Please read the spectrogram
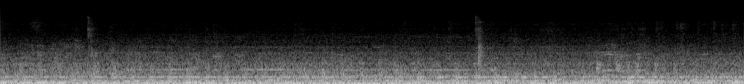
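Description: Utsunomiya Light Line tram heard from inside the car while running: a steady low rumble from the wheels on the rails with a constant hum over it, and a couple of light sharp clicks, about one second in and near the five-second mark.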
